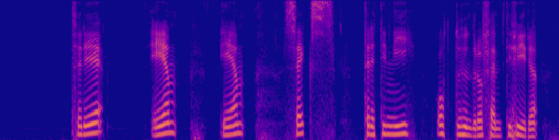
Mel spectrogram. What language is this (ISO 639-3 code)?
nor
